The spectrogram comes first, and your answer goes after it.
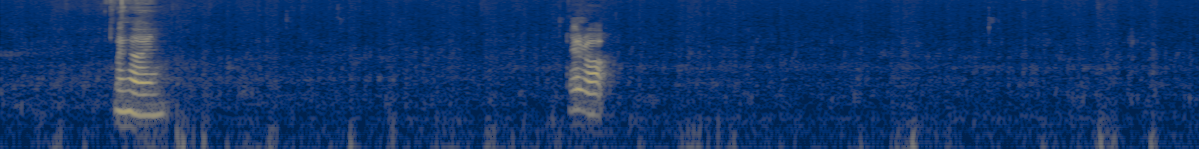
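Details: The Rock, a sleepy pet cat being woken from a long nap indoors, gives two short harmonic meows about five seconds apart in a quiet room, with faint soft rustling between them.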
